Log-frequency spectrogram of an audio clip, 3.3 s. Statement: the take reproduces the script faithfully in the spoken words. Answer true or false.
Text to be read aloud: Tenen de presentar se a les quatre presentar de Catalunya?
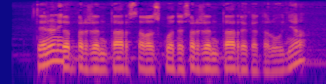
true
